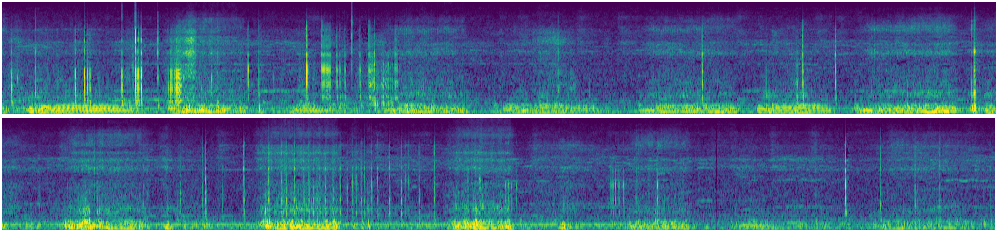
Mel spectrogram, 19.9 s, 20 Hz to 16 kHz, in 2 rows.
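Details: Sleeping British Labrador puppy, recorded in 2020, snoring in soft, low, rumbling bursts with each breath, with faint clicks in the background.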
